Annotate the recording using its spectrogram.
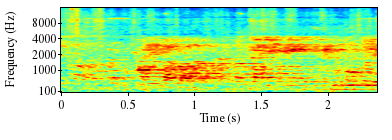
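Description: Footsteps of a walking crowd on a hard station floor, a steady patter of many shoes, with voices talking over them.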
